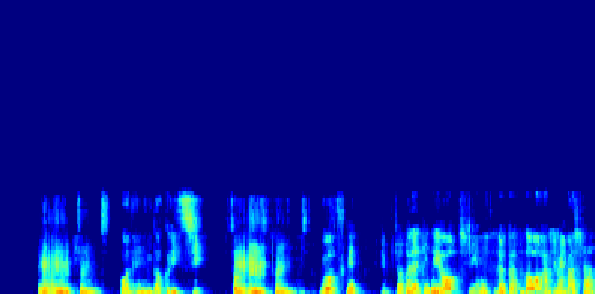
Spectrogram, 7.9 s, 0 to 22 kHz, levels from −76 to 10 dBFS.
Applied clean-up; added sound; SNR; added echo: neural mask model DeepFilterNet 3.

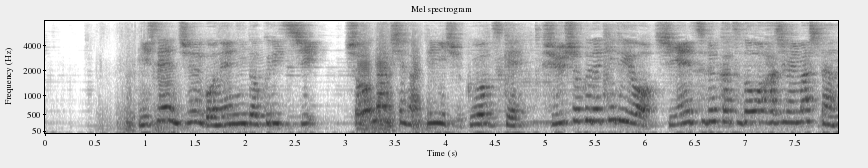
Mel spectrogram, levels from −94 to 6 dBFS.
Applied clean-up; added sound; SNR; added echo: neural separator model SepFormer DNS4.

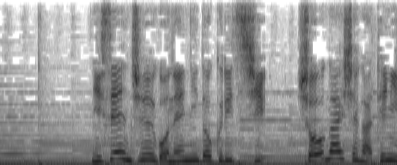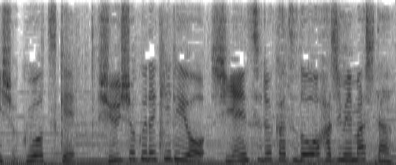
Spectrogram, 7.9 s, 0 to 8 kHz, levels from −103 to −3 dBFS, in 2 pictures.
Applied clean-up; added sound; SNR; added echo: none; none; none; none.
